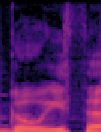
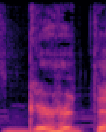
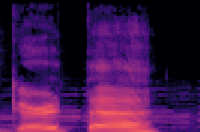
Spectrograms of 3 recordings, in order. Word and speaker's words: Goethe: And hey, when I hear Adele singing her song and she gets it all wrong, poor Adele, she doesn't know how to pronounce that German poet's name. She says Goethe on me. Huh. Oh, I don't laugh and say, it's Goethe, Adele, it's Goethe.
